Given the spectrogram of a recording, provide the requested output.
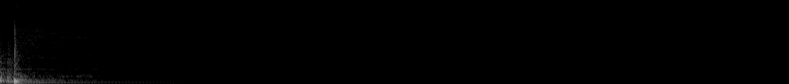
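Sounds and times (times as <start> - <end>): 
snare drum: 0.1 - 1.9.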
